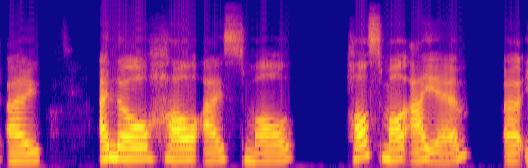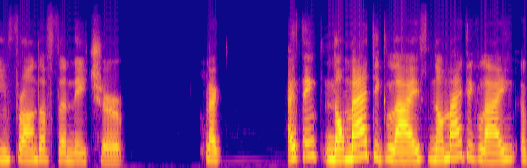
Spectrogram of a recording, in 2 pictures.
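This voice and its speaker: A young woman from Inner Mongolia, whose first language is Mongolian, speaks as a podcast guest. Her voice is very clear and crisp, with a dry, close sound. She pauses often on "uh" and laughs lightly between thoughts. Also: mid-range voice, no room sound. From Inner Mongolia, China. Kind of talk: casual interview talk.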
